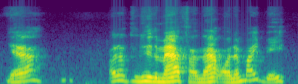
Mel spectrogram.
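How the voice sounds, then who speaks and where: A man's voice: high voice, brisk, sharp tone. A man hosting a casual car chat, asking brief, practical questions.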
